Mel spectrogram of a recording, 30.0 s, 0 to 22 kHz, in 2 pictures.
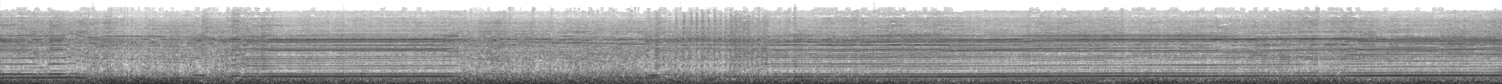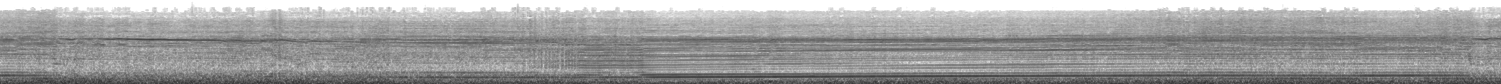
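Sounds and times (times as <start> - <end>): two-stroke motorcycle engine: 0.0 - 30.0.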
